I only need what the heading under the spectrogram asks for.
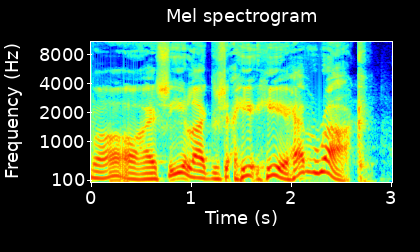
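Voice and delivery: put-on old-timer prospector character voice. Playing a prospector in a scene, answering a stranger: old prospector voice. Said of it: "I'm going to play prospector".

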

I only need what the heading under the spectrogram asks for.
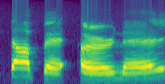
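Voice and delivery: very loud, high yell, name stretched long. Retelling what she always said to Ernie, imitating Lee. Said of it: "He would make me impersonate her".

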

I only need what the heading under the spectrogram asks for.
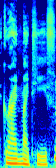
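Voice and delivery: put-on soft childlike voice. Retelling what a man said in the back seat, very soft childlike voice. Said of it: "Just very soft and, you know, like a child".

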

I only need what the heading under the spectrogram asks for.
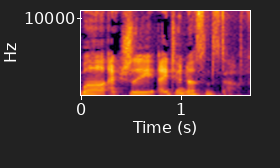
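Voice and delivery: sassy, grating voice. Retelling a TV scene, acting out Dawn's line: Dawn impression. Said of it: "That was a pretty good Dawn impression".

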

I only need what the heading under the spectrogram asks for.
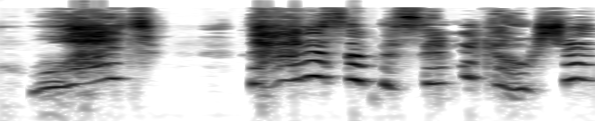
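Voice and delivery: put-on very high, overjoyed, amazed screaming kid voice. Retelling a kid on the beach seeing the ocean; imitating an excited screaming kid. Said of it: "he's so excited, screaming".

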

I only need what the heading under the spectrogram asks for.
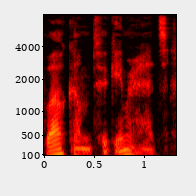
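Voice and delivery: deep, soft murmur in a radio-host voice. Co-hosts discuss voices; one welcomes listeners to Gamerheads in an NPR radio voice. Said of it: "the NPR voice".

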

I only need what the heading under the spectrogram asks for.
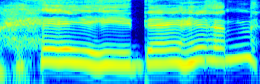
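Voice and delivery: very high, sheepish, nervous and embarrassed. Retelling a movie scene, imitating a caught character: nervous, embarrassed greeting. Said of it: "nervous, like, that, that embarrassed".

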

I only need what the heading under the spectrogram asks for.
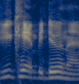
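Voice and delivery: acted-out yelling in a scolding tone. Retelling how a camp host would yell at boaters: imitating someone yelling. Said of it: "yelling at us".

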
